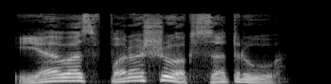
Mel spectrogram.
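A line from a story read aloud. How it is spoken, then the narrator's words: Growl. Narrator (Russian): прорычал он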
